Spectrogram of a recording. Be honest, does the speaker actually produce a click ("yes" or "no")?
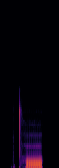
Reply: no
